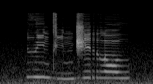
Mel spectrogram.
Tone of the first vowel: high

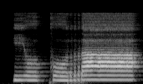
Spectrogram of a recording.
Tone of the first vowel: low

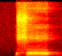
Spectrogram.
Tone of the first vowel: low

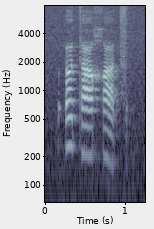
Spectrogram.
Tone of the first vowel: high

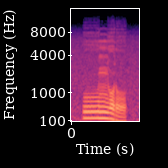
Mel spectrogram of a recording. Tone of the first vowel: high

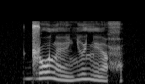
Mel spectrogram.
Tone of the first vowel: high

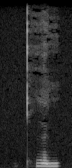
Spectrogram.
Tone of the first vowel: high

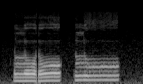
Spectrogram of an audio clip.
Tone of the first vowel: low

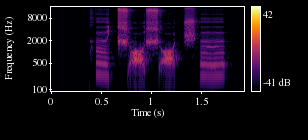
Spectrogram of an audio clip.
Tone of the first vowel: high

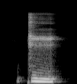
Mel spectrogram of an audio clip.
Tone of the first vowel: low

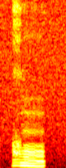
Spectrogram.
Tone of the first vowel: low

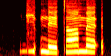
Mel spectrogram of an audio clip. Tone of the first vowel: high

